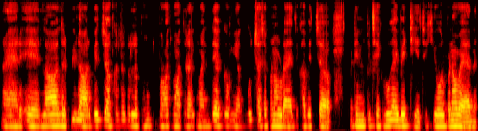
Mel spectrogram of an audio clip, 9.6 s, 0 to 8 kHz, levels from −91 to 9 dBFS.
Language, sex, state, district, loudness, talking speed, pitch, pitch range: Rajasthani, male, Rajasthan, Churu, -27 LUFS, 150 wpm, 130 Hz, 125-135 Hz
